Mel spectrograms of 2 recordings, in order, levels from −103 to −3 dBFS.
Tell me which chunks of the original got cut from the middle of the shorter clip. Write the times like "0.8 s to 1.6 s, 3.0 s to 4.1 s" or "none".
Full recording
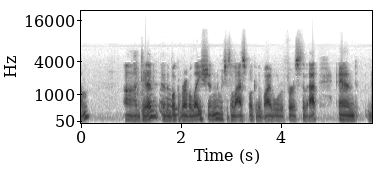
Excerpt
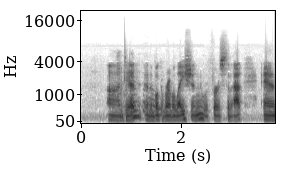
2.8 s to 4.0 s

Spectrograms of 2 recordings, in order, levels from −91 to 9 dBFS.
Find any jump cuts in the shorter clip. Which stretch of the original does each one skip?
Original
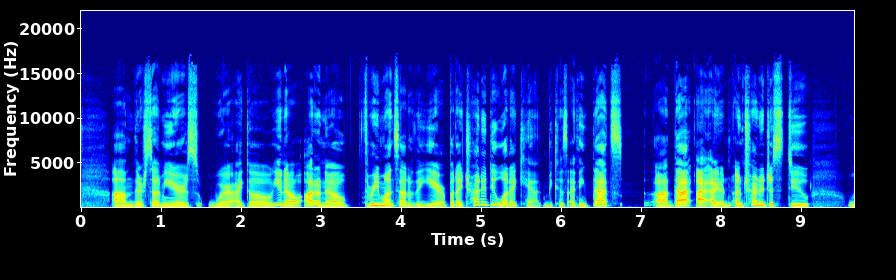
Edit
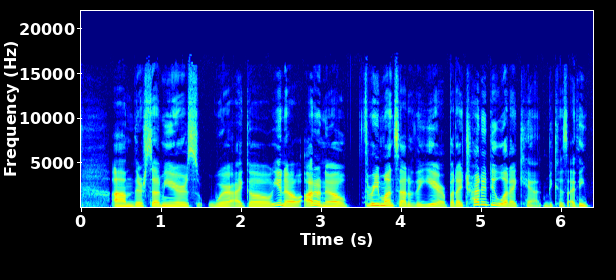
none

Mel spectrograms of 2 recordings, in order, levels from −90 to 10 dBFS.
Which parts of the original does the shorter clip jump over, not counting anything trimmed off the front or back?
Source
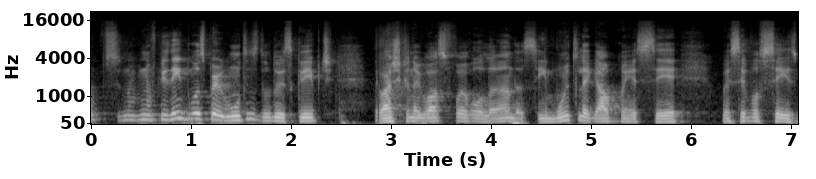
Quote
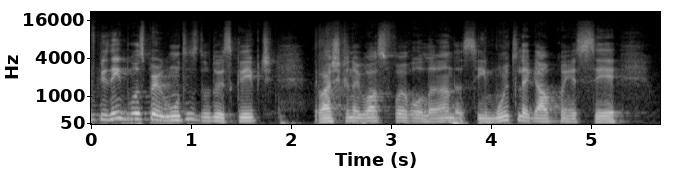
none

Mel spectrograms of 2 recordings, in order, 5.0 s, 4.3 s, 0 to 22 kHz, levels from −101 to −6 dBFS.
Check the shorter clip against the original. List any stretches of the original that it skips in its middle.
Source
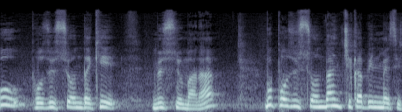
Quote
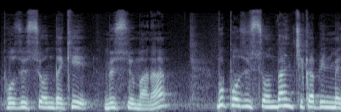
1.6 s to 1.8 s

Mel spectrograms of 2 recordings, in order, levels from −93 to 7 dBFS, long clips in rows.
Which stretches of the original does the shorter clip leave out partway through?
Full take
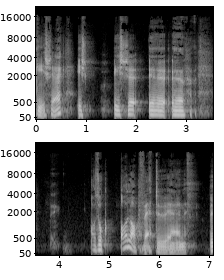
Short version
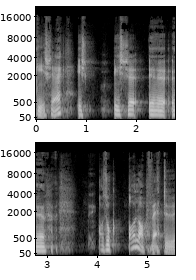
4.0 s to 4.6 s

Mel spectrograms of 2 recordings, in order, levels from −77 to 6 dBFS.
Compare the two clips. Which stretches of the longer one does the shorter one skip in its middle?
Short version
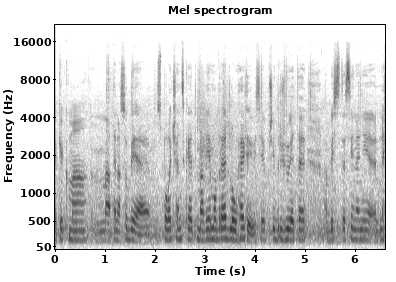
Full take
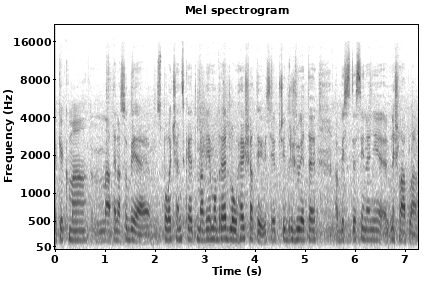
3.8 s to 4.0 s

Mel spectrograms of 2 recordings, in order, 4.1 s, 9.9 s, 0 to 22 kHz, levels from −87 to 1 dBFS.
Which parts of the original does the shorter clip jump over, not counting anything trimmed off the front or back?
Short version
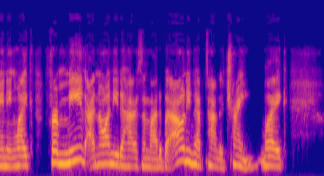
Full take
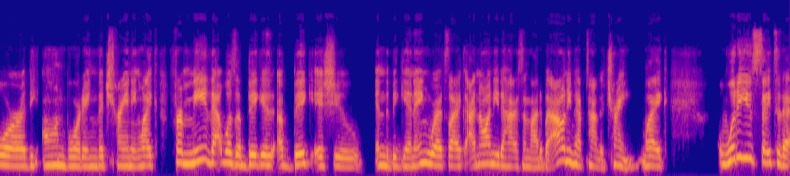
2.6 s to 5.8 s

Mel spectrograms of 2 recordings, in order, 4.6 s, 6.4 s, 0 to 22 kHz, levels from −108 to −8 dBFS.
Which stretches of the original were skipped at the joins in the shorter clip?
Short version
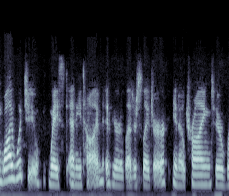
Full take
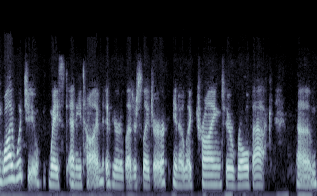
3.7 s to 3.9 s

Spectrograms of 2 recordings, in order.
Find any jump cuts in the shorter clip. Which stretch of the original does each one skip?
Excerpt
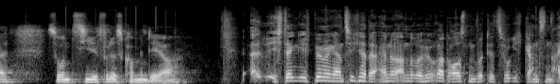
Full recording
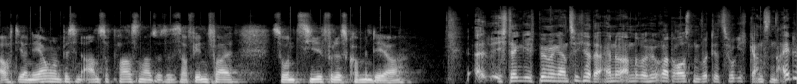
none

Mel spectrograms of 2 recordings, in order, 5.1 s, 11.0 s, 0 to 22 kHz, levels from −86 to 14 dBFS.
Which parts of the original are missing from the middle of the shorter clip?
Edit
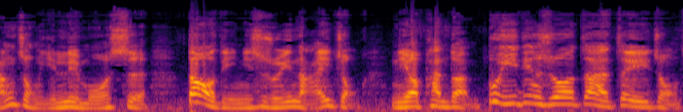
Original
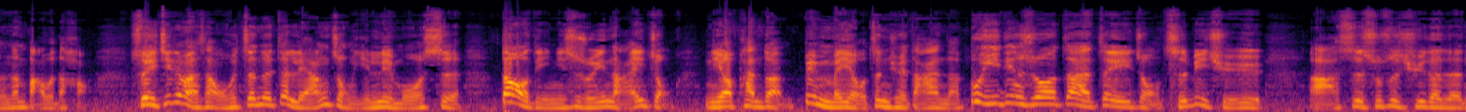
6.0 s to 7.2 s

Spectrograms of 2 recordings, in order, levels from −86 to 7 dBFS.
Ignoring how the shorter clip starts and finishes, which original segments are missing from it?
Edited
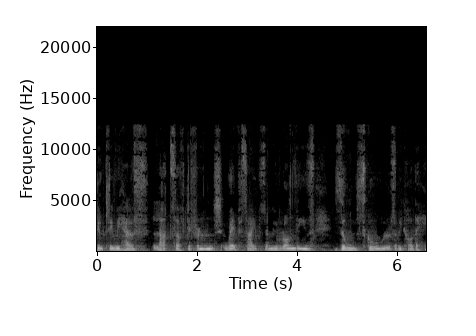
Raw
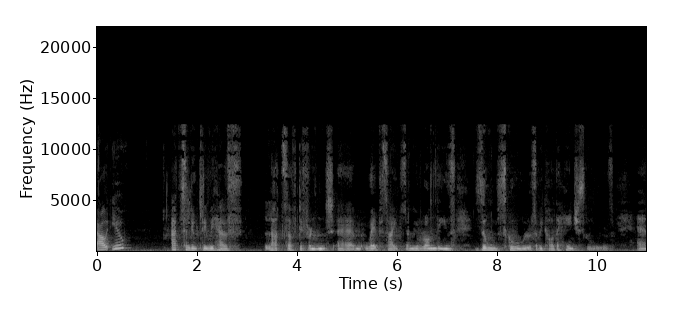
2.9 s to 3.3 s, 4.8 s to 5.3 s

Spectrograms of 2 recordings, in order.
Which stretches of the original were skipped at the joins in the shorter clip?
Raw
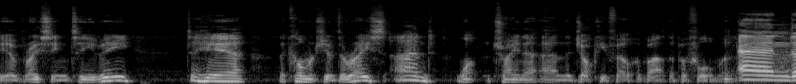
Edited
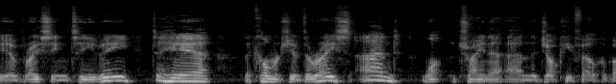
1.4 s to 1.8 s

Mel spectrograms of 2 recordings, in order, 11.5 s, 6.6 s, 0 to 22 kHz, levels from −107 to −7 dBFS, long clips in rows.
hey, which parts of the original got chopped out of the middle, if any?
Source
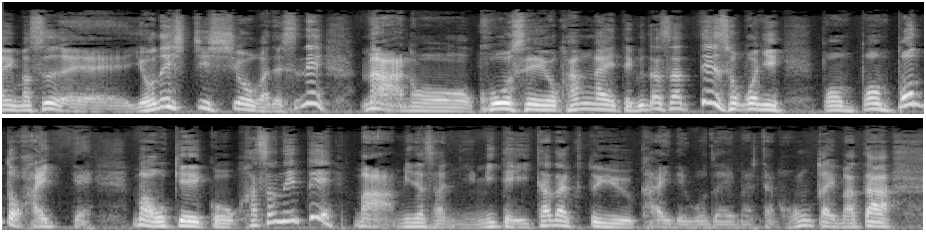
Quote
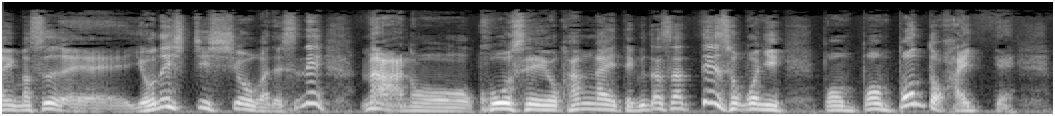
none

